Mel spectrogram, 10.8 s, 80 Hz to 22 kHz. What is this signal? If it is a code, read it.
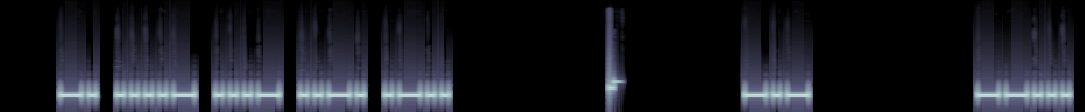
Morse code, heard as a keyed tone, about 17 wpm, spaced as for 11 wpm, 700 Hz. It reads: N4VFL K7
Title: USA Call Signs - 5 Characters - 8x Character Spacing - 17wpm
